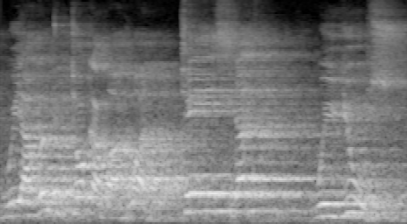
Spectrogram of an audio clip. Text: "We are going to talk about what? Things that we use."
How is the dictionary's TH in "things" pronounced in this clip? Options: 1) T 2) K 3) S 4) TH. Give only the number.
1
